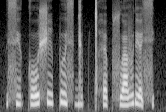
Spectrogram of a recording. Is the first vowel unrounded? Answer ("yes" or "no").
yes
